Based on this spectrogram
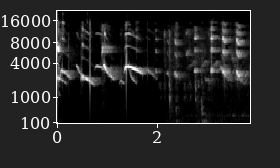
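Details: Singing green-winged saltator (trinca-ferro), used to warm up a cold caged bird: clear slurred whistles falling in pitch, several linked phrases, then softer broken notes over a low hum and clicks.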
